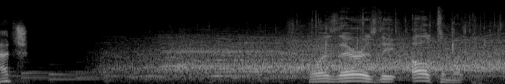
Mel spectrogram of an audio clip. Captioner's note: audience cheering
